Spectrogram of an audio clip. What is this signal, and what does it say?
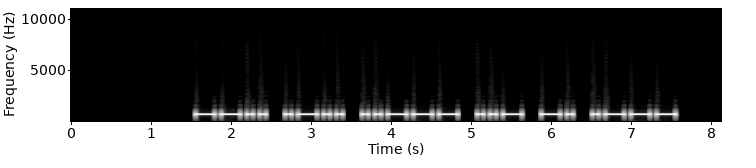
Morse code, heard as a keyed tone, about 15 wpm, 700 Hz. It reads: ZL2UNJ
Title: DXCC-100 Call Signs - 6 Characters - Repeated 3x - 15wpm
